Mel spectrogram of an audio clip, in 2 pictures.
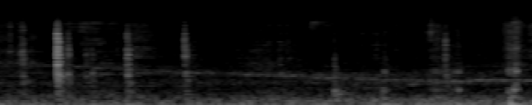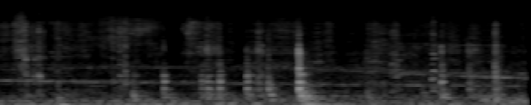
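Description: Long flathead screwdriver scraping and clicking inside the engine bay as it is worked against the cooling fan assembly's locking tabs to pry them out. The scrapes and taps come irregularly, several a second, with a few sharper clicks.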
